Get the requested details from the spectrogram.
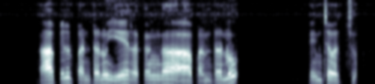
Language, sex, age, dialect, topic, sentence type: Telugu, male, 18-24, Southern, agriculture, question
